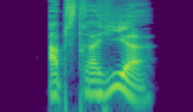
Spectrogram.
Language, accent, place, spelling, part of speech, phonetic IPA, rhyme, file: German, Germany, Berlin, abstrahier, verb, [ˌapstʁaˈhiːɐ̯], -iːɐ̯, De-abstrahier.ogg
- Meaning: 1. singular imperative of abstrahieren 2. first-person singular present of abstrahieren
